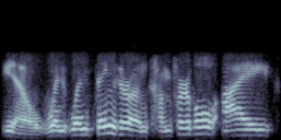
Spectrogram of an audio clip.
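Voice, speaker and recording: Over tinny, phone-like audio with no echo, a man speaks at medium pitch and a moderate pace. He's a comedian guest from the Midwest, near Chicago, animatedly telling stories on a casual radio show and voicing the people he quotes.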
